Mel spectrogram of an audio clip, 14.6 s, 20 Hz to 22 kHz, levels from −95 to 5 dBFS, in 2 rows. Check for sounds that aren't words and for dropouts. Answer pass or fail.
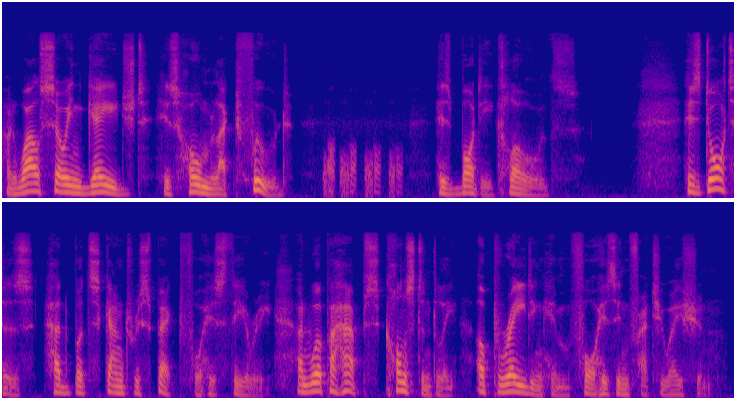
fail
